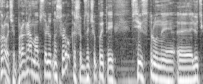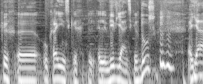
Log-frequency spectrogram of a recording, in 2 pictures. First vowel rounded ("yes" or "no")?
yes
